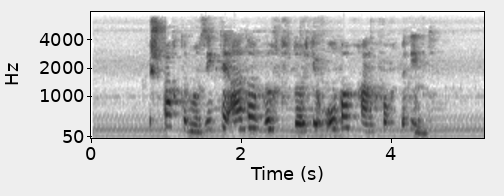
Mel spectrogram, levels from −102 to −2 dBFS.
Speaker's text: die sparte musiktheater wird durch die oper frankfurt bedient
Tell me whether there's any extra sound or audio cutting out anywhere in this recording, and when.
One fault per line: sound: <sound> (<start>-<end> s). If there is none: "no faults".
no faults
